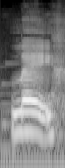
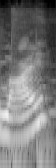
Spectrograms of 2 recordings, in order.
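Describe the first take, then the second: First: The vowel sounds like the one in 'day'. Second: The vowel sounds like the one in 'my'. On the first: This is how most other players say it. The speaker calls it right. "you guys probably already say lay" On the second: This is the speaker's own habitual way of saying it. The speaker calls it wrong. "but I call it lie"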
